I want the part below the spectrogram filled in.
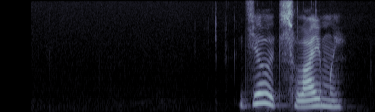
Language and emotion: Russian, neutral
